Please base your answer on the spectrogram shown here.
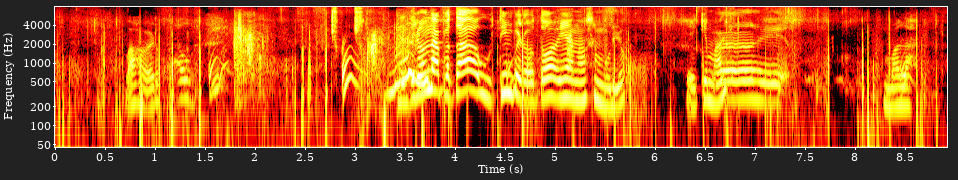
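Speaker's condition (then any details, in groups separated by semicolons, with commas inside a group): No condition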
